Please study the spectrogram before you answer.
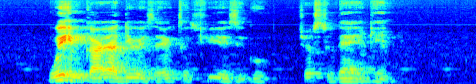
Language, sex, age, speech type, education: Nigerian Pidgin, male, 15-29, spontaneous, tertiary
